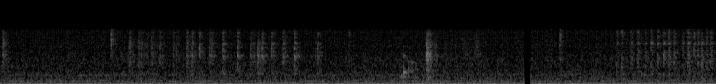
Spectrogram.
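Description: A blade slicing through the tough rubber of a moped tire's tread makes a rapid run of small ticks and crackles. There is one louder knock about four seconds in.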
